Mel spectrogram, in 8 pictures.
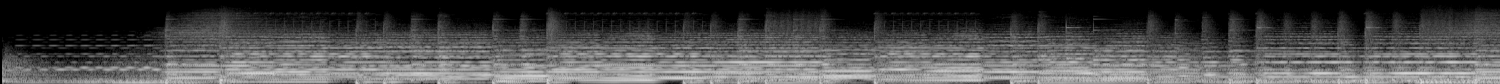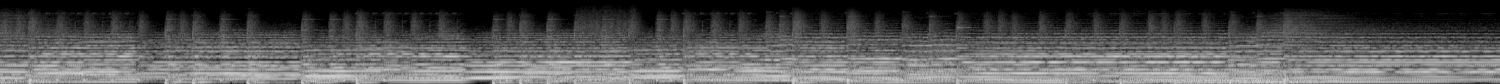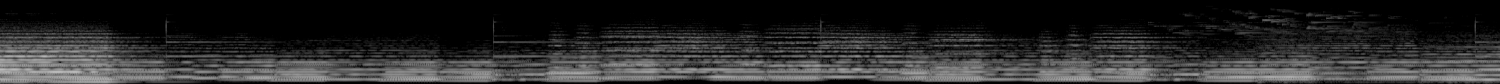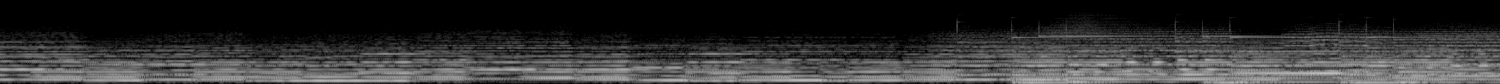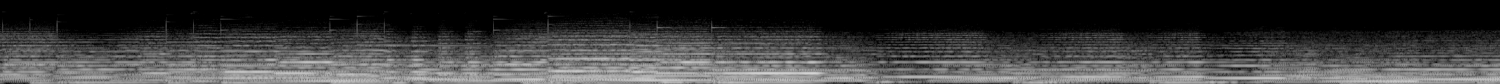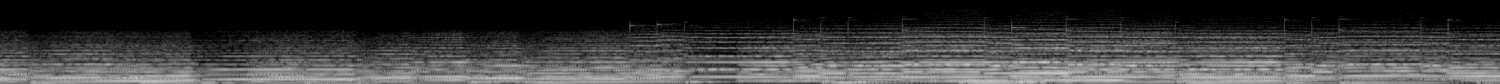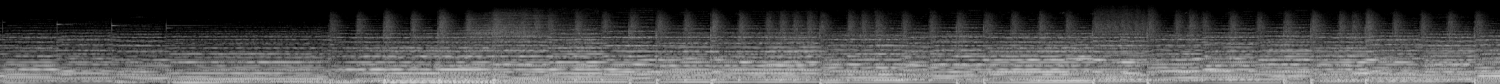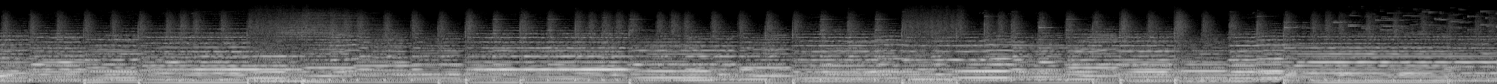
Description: Symphony Orchestra – Intermediate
